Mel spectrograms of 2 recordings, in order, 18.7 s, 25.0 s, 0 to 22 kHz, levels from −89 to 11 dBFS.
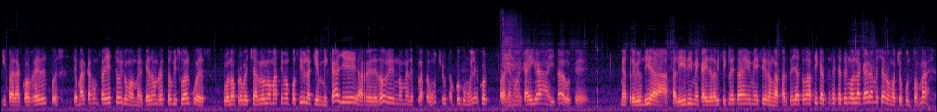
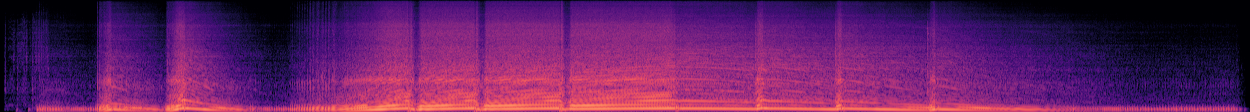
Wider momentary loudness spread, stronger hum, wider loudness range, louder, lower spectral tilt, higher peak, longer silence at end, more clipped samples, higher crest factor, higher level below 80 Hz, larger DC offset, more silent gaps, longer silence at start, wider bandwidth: second, 8 LU vs 22 LU; neither; second, 4 LU vs 16 LU; about the same, -19 LUFS vs -17 LUFS; about the same, -6 dB/octave vs -6.5 dB/octave; about the same, -2 dBFS vs -2 dBFS; second, 0.15 s vs 0.3 s; neither; about the same, 16 dB vs 14 dB; second, -56 dBFS vs -36 dBFS; neither; neither; second, 0.05 s vs 0.75 s; second, 7.2 kHz vs over 20 kHz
